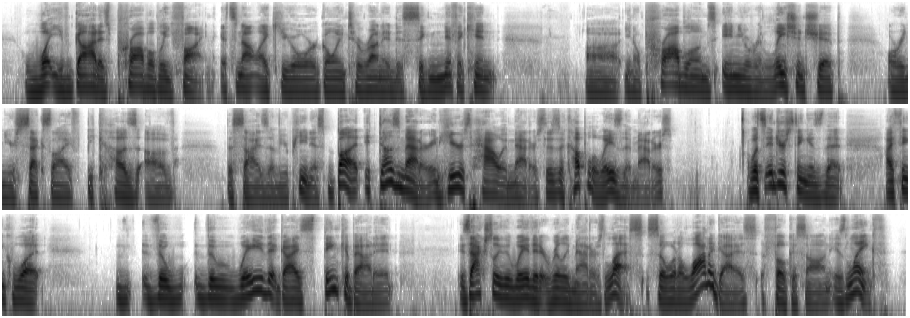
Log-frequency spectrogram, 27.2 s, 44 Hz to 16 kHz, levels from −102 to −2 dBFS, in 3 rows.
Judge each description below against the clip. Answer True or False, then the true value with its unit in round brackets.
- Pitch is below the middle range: True (110 Hz)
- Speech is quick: False (190 wpm)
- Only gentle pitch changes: False (4.0 semitones)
